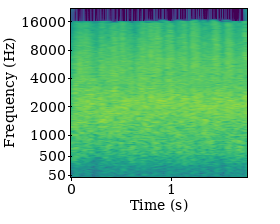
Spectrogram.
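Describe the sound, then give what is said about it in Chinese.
A crowd applauds steadily, a dense wash of many hands clapping at once with no pauses, bright and even in loudness, and no voices are heard over it. “给你一个掌声，好不好？”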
